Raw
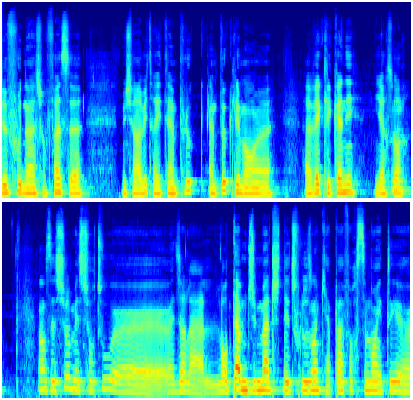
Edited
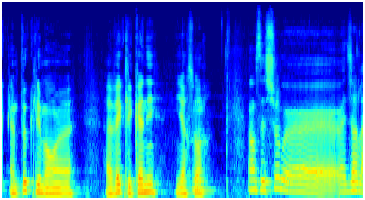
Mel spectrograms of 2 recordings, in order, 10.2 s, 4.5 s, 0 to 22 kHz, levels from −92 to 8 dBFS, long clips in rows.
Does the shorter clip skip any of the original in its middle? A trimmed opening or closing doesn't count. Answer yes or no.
yes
